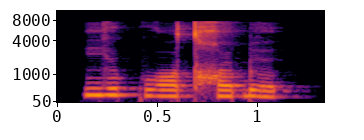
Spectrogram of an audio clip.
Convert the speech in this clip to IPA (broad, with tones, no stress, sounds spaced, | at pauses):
j ɪ˦ kʷ ɔ˨ d χ ʏ˨˦ ɓ ɪ˨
